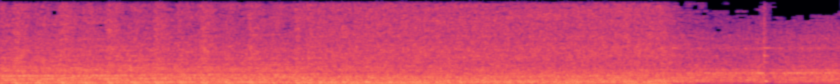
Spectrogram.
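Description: Electronic dance music with sustained synth chords. About three and a half seconds in, the bass and the highest sounds drop out, leaving only the middle of the mix for a moment before the next section.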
